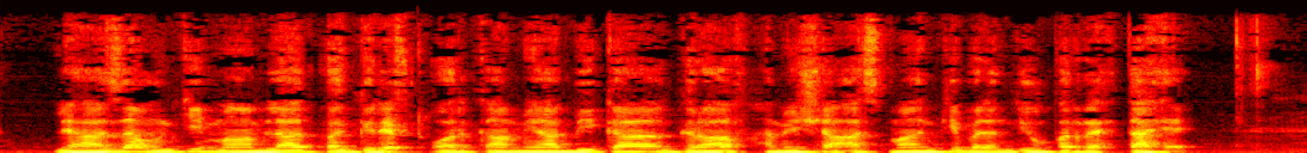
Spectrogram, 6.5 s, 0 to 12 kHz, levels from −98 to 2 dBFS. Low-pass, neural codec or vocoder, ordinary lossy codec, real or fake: 10.8 kHz; none; AAC, 48 kbps; real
